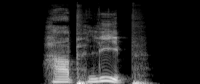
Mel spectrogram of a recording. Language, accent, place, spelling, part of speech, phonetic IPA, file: German, Germany, Berlin, hab lieb, verb, [ˌhaːp ˈliːp], De-hab lieb.ogg
- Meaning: singular imperative of lieb haben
